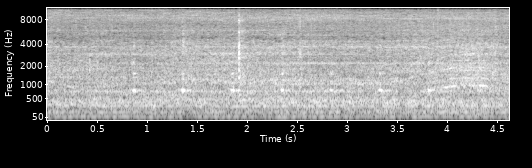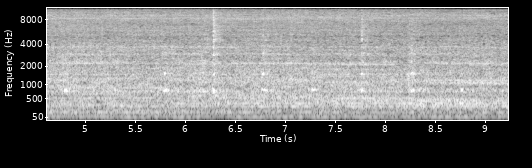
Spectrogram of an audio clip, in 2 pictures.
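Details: Roborock Rocky robot vacuum running: steady hum with short, faint squeaky chirps about twice a second; cause undiagnosed.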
